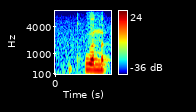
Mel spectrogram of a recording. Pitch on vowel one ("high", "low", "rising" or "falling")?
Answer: low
